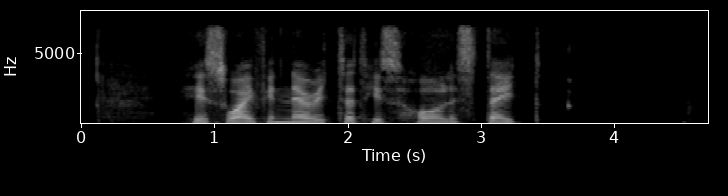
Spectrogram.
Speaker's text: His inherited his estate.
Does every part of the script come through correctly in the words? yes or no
no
